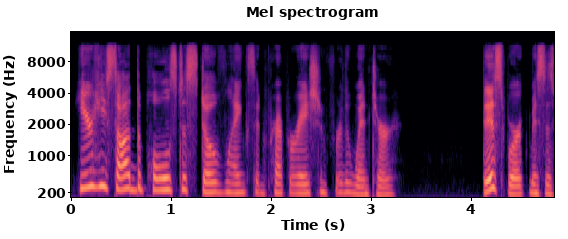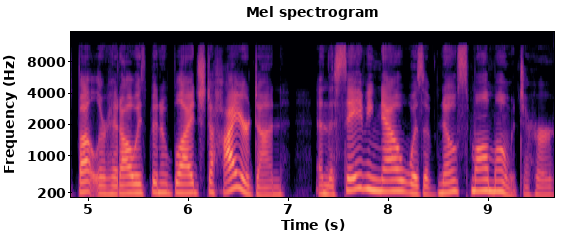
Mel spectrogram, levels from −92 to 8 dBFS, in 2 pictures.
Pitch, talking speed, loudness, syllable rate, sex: 205 Hz, 215 wpm, -21 LUFS, 5.9 syllables/s, female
